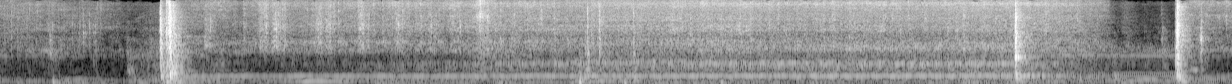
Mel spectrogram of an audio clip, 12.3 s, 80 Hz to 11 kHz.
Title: Revox B77 MK2 buzz noise on idle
